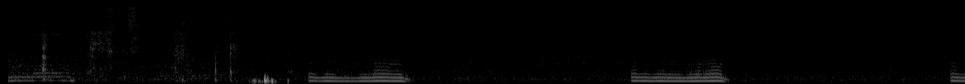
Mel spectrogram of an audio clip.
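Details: A sleeping female cat snores loudly with low, droning buzzes, each lasting about a second and returning every few seconds.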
